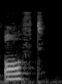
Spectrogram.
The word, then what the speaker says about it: oft: The good is, is 复元连读 is oft, is oft, is 跟 oft 可以连读 The good is oft. The good is oft, is oft. 那 oft 这个词它的发音呢其实跟 often 是很像的。我们把后面的 ten 的发音去掉只留前面的 oft, oft 就可以了。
